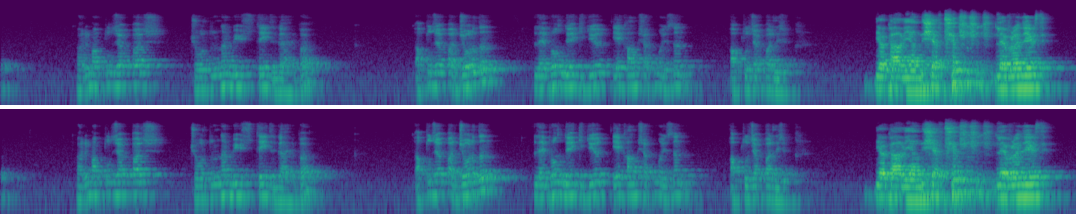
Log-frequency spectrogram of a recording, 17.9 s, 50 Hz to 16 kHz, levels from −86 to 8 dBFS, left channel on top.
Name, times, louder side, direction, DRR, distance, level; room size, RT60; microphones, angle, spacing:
voice 1, 1.3-2.7 3.2-5.2 6.9-8.2 8.9-11.5 12.2-13.3, right 1 dB, 45° right, 1 dB, 0.7 m, -31 dB
voice 2, 14.6-17.4, left 1 dB, 55° left, 1 dB, 0.8 m, -19 dB
5.8 x 3.1 x 2.5 m, 0.94 s
head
